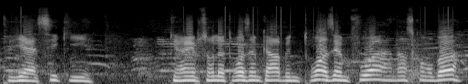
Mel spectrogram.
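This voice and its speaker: A man with a Québécois French accent gives live wrestling play-by-play as a commentator, calling each move with excited exclamations. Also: high-pitched, unhurried. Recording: noisy venue with loud crowd behind.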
